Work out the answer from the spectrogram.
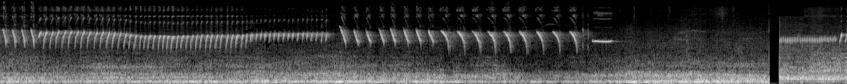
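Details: Canary master song for teaching juveniles and reviving silent singers: a long high trill, then a burst of rapid falling notes, a brief whistle, a short dropout and a renewed trill, against low steady noise.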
